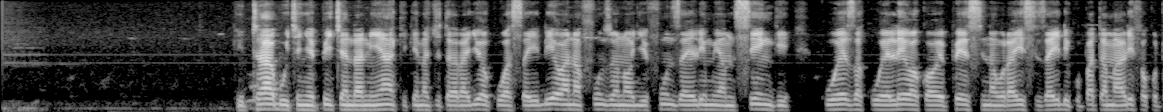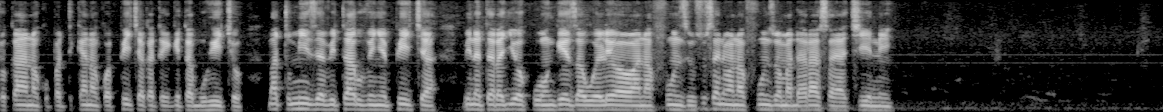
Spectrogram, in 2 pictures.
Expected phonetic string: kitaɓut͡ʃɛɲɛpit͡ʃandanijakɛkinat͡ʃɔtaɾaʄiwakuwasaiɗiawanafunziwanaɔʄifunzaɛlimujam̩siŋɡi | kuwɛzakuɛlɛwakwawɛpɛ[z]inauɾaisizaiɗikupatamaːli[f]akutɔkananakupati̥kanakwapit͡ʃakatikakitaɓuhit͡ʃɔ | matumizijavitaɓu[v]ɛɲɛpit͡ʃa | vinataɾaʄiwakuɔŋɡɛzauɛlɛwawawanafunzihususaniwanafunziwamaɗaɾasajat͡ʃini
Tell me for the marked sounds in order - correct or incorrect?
incorrect, correct, correct

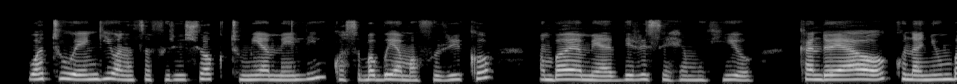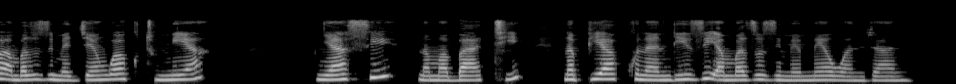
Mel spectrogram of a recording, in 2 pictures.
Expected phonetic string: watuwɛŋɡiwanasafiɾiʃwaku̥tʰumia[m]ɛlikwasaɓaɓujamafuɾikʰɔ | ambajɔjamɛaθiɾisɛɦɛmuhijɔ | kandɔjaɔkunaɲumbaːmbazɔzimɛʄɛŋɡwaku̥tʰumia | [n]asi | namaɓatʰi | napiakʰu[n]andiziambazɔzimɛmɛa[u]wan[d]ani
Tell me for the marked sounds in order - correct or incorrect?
correct, incorrect, correct, correct, incorrect

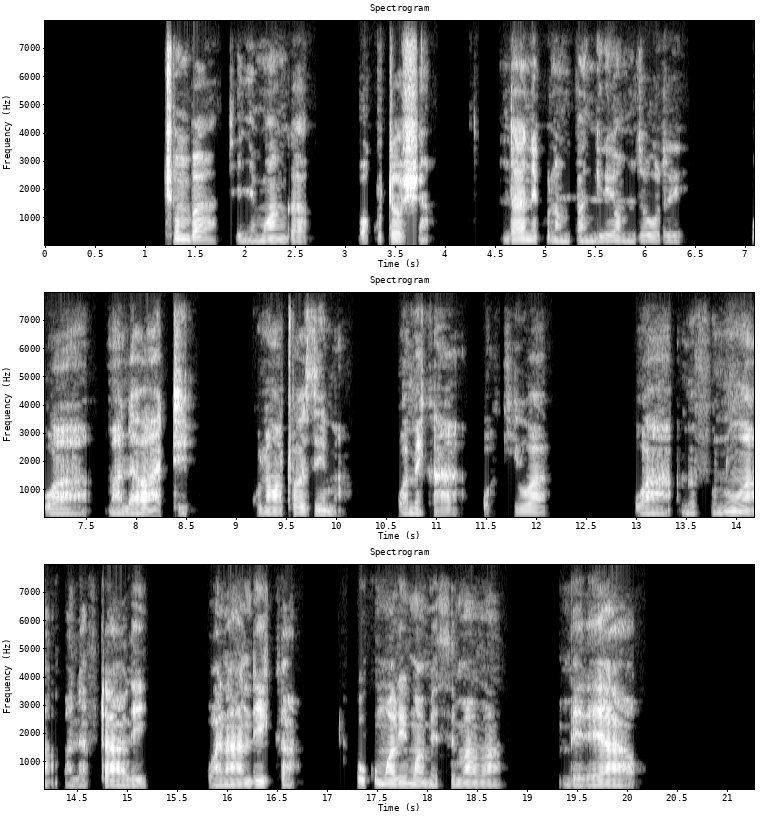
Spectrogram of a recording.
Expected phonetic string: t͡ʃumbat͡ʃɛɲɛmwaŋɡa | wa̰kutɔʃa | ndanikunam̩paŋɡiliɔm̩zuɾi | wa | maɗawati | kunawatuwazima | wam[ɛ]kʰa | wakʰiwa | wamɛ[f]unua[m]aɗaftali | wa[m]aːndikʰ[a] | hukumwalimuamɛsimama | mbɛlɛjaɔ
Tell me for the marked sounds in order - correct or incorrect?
correct, correct, correct, incorrect, correct

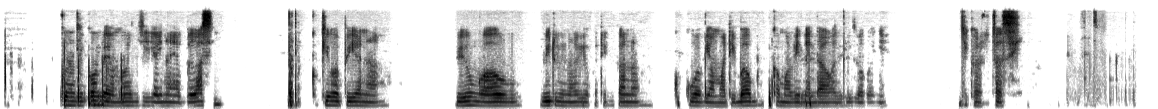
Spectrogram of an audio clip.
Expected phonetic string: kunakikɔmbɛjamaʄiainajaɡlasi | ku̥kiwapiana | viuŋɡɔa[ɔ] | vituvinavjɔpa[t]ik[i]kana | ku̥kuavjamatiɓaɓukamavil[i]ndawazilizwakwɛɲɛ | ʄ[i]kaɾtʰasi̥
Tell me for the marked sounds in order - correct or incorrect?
incorrect, correct, correct, incorrect, correct

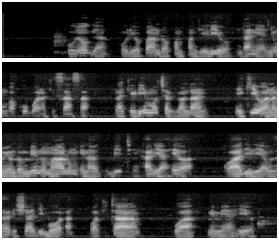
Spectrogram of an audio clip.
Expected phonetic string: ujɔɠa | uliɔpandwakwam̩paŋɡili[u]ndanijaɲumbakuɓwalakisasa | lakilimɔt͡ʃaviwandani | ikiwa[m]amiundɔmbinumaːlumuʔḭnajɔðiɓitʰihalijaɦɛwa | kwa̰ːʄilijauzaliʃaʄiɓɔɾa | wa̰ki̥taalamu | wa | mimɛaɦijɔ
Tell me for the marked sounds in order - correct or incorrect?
incorrect, incorrect

